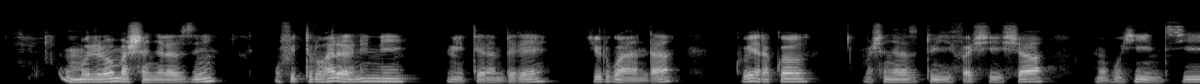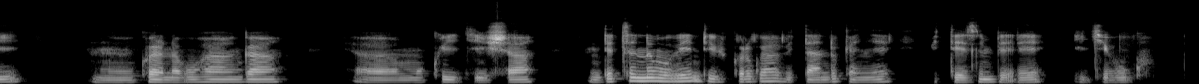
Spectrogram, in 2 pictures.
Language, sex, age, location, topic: Kinyarwanda, male, 25-35, Nyagatare, government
